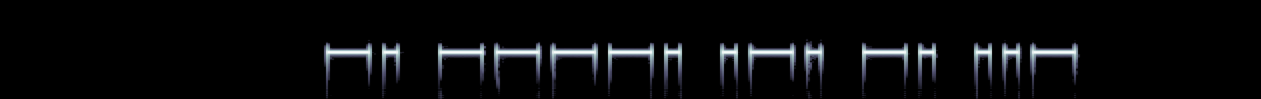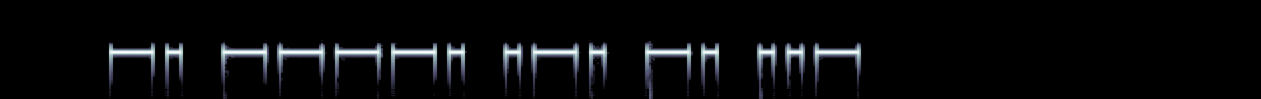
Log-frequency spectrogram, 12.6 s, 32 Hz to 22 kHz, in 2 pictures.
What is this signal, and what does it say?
Morse code, heard as a keyed tone, about 17 wpm, 700 Hz. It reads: N9RNU N9RNU
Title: USA Call Signs - 5 Characters - Repeated 2x - 17wpm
